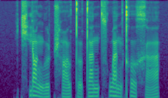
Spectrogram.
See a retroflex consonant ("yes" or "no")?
yes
